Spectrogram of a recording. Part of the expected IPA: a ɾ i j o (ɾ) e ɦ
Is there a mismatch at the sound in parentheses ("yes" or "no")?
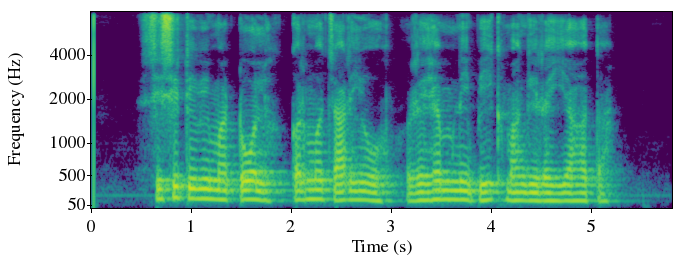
no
